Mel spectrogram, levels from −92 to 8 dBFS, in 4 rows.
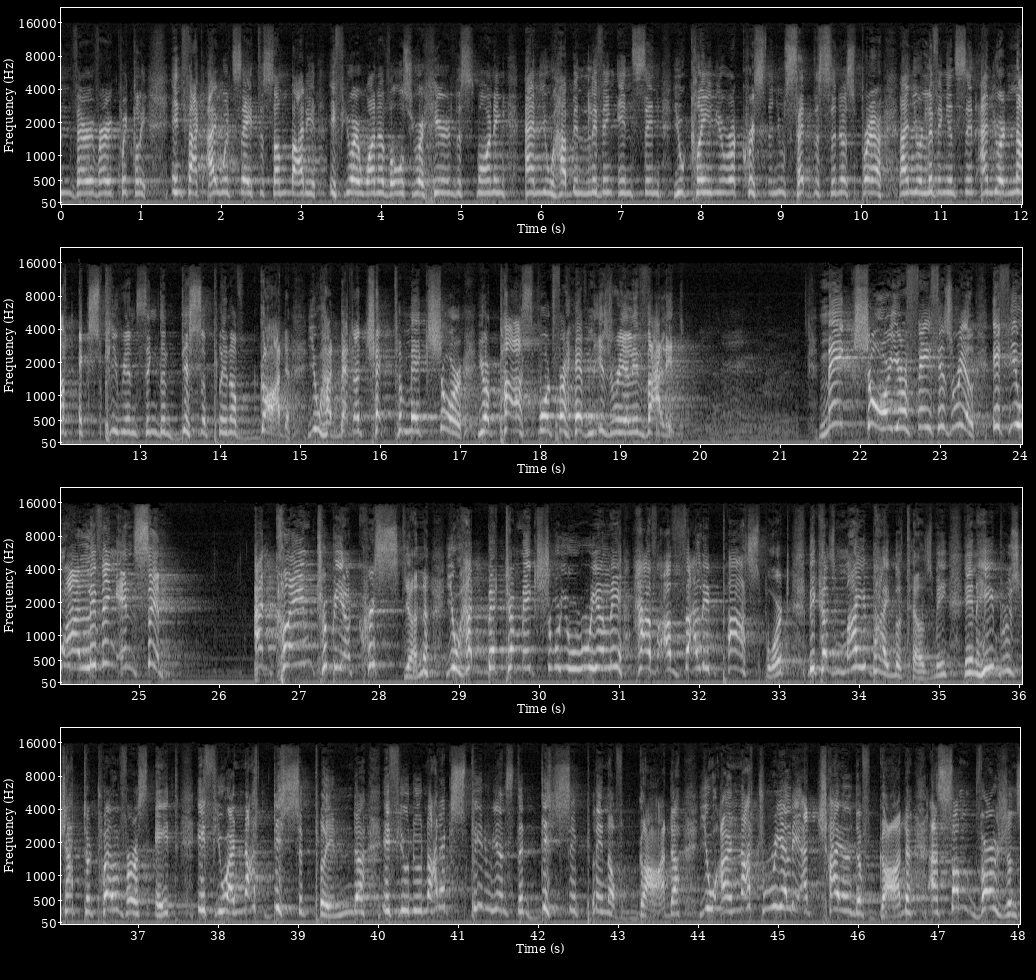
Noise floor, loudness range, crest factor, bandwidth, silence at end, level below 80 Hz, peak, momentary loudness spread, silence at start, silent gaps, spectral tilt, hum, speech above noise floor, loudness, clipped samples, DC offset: -48 dBFS; 4 LU; 18 dB; 16 kHz; 0 s; -48 dBFS; -2 dBFS; 9 LU; 0 s; none; -3 dB/octave; none; 29 dB; -19 LUFS; under 0.1%; under 0.1%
